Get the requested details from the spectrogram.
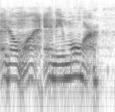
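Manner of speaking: ordinary talk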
